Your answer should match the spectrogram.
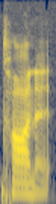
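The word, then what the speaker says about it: Connaught: to say this word conag bar okay conag bar in London see yeah I think it's cuz a u g HT is just OD like conet okay it right con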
